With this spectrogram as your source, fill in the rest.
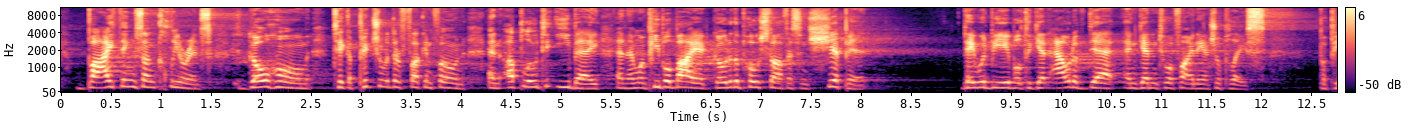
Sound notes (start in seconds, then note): none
